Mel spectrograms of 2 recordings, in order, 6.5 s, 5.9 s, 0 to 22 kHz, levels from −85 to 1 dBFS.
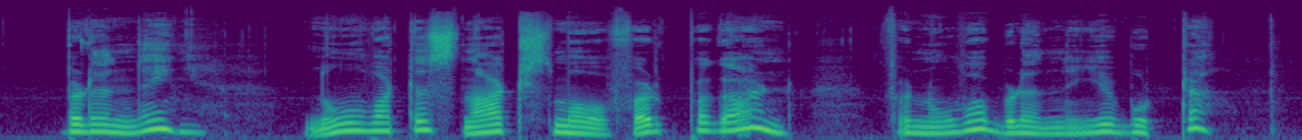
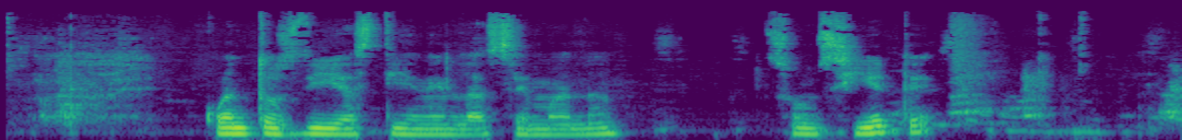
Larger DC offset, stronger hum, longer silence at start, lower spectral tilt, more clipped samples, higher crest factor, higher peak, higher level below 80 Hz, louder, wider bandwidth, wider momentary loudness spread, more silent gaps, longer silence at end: neither; neither; first, 0.3 s vs 0.05 s; about the same, -5 dB/octave vs -4.5 dB/octave; neither; about the same, 16 dB vs 20 dB; second, -10 dBFS vs -2 dBFS; about the same, -58 dBFS vs -56 dBFS; second, -27 LUFS vs -20 LUFS; about the same, 17 kHz vs 16.5 kHz; second, 8 LU vs 17 LU; neither; first, 0.15 s vs 0 s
